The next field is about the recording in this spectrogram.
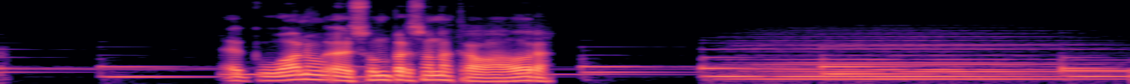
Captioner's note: speaker speaking in Spanish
